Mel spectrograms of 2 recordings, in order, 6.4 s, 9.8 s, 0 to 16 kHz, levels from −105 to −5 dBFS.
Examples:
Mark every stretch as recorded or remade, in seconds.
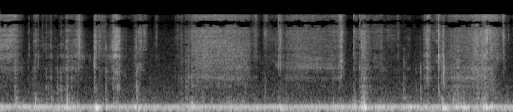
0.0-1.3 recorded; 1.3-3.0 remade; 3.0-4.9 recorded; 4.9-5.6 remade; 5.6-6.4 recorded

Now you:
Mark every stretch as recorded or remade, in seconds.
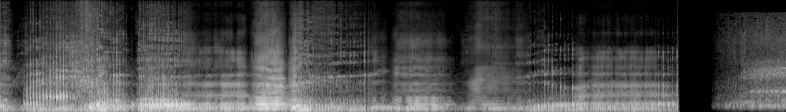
0.0-2.3 recorded; 2.3-3.7 remade; 3.7-4.6 recorded; 4.6-6.6 remade; 6.6-7.2 recorded; 7.2-8.2 remade; 8.2-9.8 recorded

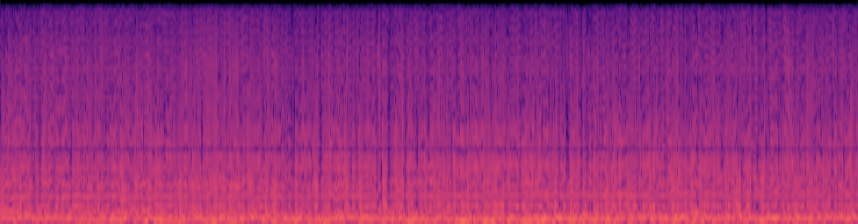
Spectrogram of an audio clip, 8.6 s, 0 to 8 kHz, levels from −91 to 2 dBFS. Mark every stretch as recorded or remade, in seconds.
0.0-8.6 remade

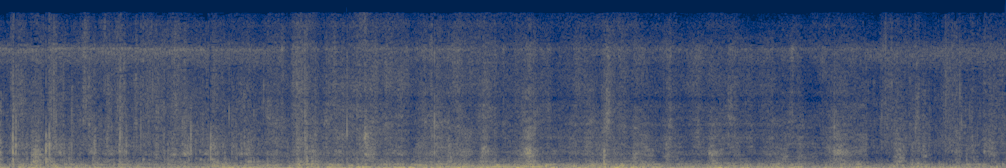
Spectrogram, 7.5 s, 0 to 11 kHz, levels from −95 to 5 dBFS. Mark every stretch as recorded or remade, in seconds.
0.0-2.0 recorded; 2.0-6.5 remade; 6.5-7.5 recorded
